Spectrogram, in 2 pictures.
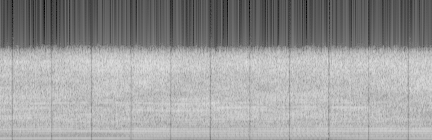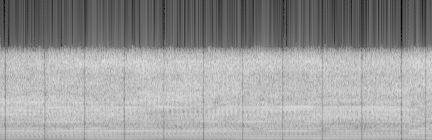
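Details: Echo two-stroke hedge trimmer after repair (broken primer bulb, dirty, cleaned up), cutting bushes: steady high buzz with constant tone and rapid blade chatter through branches; trimmer running and cutting normally.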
